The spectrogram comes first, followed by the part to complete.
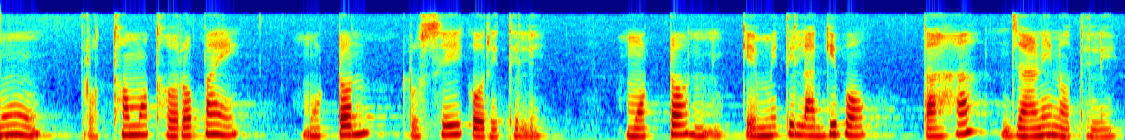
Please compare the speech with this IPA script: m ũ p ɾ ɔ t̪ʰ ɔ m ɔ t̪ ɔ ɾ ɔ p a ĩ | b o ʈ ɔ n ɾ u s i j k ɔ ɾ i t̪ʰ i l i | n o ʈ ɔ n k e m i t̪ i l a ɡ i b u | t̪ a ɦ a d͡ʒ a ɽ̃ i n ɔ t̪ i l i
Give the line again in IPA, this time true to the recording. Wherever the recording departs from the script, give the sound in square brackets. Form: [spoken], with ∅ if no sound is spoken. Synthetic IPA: m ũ p ɾ ɔ t̪ʰ ɔ m ɔ [t̪ʰ] ɔ ɾ ɔ p a ĩ | [m] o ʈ ɔ n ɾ u s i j k ɔ ɾ i t̪ʰ i l i | [m] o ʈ ɔ n k e m i t̪ i l a ɡ i b [ɔ] | t̪ a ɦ a d͡ʒ a ɽ̃ i n ɔ [t̪ʰ] i l i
